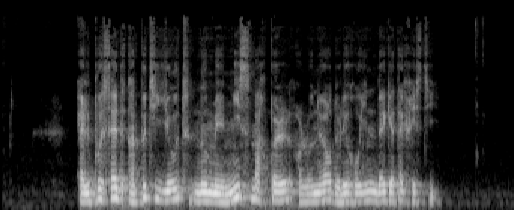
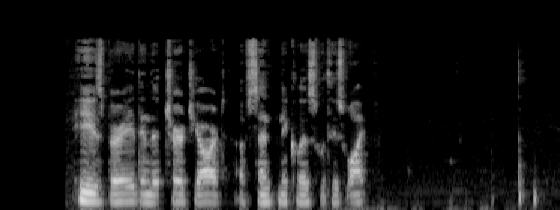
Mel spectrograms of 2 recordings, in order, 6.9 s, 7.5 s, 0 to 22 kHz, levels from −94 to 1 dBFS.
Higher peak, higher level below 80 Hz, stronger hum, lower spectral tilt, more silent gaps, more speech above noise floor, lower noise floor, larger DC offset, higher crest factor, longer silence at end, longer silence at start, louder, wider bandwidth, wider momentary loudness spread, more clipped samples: first, -4 dBFS vs -8 dBFS; about the same, -60 dBFS vs -62 dBFS; neither; first, -7.5 dB/octave vs -4.5 dB/octave; neither; about the same, 51 dB vs 51 dB; second, -70 dBFS vs -75 dBFS; neither; about the same, 18 dB vs 20 dB; first, 1.05 s vs 0.35 s; about the same, 1.05 s vs 1.05 s; first, -20 LUFS vs -25 LUFS; first, 13.5 kHz vs 11.5 kHz; second, 13 LU vs 22 LU; neither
